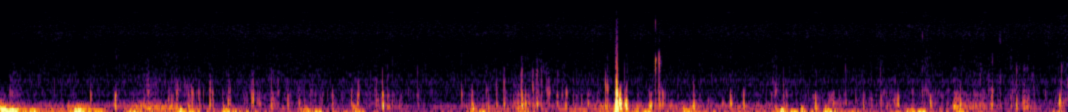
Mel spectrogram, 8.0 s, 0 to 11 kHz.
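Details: Continuous low gurgling and bubbling from the belly with irregular pops, heard lying down about 4 hours after eating two doughnuts following a skipped breakfast and small lunch; hunger-related stomach growling.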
